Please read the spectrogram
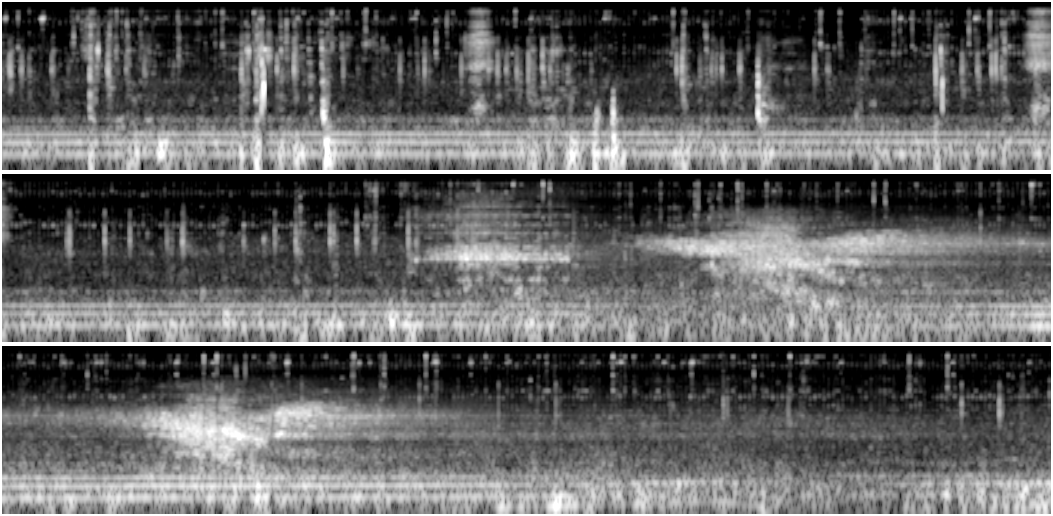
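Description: Light metallic jingling and clicking from the dog's leash and collar hardware over a steady low hum. Vehicles pass on the road alongside, two or three swelling whooshes in the second half, the loudest about three quarters of the way through.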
